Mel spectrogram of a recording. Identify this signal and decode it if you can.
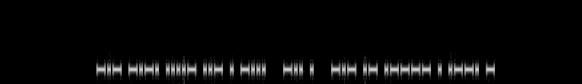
Morse code, heard as a keyed tone, about 46 wpm, 700 Hz. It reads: KC4UEB DE KA1EPT
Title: USA Callsign DE Callsign - 6 Characters - 45wpm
